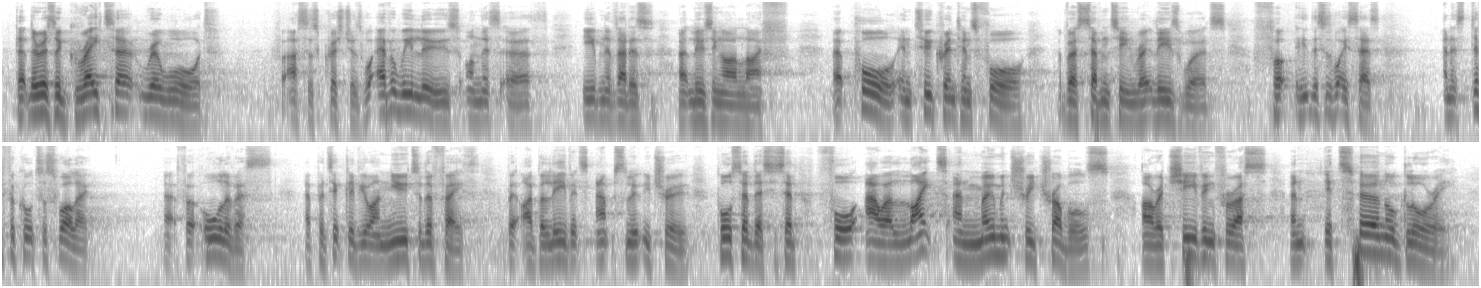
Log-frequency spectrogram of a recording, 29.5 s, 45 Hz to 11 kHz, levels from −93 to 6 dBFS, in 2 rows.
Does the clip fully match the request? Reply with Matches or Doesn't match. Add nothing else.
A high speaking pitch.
Doesn't match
